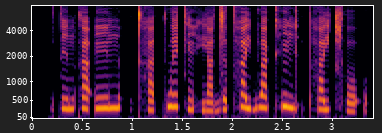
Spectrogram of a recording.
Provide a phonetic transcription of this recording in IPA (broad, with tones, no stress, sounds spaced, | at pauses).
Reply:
t̪ i˧ m k a˦ ʔ ĩ˧ m | kʰ a˨ t̚ k w e˦ t͡s ĩ˨˩ h j a˨˩ d͡z ə˧ t̪ʰ a˥˧ j b w a˥˧ kʰ ĩ˦ ɡ i˨ ʔ pʰ a˧ j t͡ɕʰ o˨ ʔ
